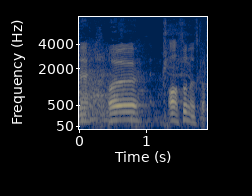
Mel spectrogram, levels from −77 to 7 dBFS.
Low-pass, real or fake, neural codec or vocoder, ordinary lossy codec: none; real; none; none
